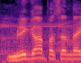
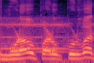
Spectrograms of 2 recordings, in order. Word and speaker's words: Murau Purwa: in the Buddhist text they have mispronounced it as MGA uh pasanda MGA pasanda it is not M MGA is Mur pasanda is Pura Mur Pura the place's name is murva that is the place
